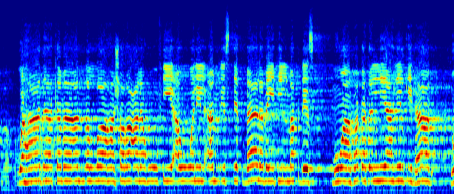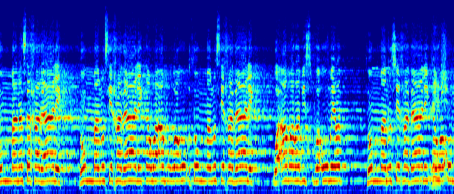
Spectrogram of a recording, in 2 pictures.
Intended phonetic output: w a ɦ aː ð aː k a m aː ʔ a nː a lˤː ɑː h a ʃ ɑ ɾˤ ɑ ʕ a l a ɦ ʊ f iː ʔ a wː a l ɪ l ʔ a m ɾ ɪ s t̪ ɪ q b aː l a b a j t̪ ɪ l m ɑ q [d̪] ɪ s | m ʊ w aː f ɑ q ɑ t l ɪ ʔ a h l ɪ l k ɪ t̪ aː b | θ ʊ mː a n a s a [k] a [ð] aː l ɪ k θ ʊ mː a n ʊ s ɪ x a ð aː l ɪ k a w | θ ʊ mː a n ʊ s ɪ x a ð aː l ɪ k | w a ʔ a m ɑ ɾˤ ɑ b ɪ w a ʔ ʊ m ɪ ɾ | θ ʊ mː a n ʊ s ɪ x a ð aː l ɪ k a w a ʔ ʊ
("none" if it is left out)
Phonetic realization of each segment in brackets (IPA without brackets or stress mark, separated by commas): d̪, x, ð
